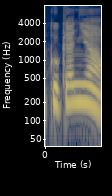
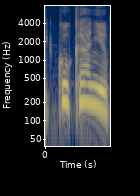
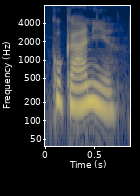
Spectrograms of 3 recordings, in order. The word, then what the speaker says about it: Cocanha: Alors on dit tout de suite, alors euh, aux auditeurs qui vous connaissent pas, euh, ça s'écrit C-O-C-A-N-H-A. Donc on dit pas Cocagna, on dit Cocagne parce que c'est de l'occitan.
